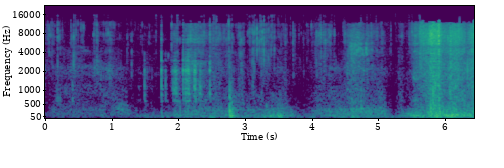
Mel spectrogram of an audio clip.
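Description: Faint rustling and crinkling of bubble-wrap packaging with small handling clicks as a mirror is turned over in the hands, growing louder near the end.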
